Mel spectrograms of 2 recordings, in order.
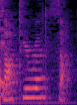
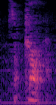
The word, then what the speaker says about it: Sakura: Sakura. Sakura.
